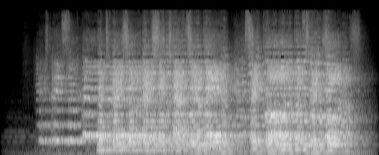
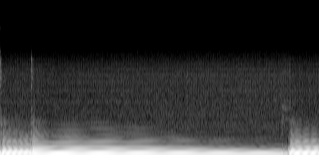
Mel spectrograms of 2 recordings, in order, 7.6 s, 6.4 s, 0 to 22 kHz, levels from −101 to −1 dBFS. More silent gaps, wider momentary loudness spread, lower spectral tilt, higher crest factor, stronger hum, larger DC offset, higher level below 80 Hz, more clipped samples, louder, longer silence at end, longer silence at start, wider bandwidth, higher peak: neither; first, 14 LU vs 9 LU; second, -4 dB/octave vs -15.5 dB/octave; first, 20 dB vs 8 dB; second, none vs 50 Hz at -40 dBFS; second, under 0.1% vs 1%; second, -50 dBFS vs -10 dBFS; neither; second, -19 LUFS vs -12 LUFS; first, 0.3 s vs 0 s; first, 0.75 s vs 0 s; first, 16.5 kHz vs 0.5 kHz; about the same, -2 dBFS vs 0 dBFS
